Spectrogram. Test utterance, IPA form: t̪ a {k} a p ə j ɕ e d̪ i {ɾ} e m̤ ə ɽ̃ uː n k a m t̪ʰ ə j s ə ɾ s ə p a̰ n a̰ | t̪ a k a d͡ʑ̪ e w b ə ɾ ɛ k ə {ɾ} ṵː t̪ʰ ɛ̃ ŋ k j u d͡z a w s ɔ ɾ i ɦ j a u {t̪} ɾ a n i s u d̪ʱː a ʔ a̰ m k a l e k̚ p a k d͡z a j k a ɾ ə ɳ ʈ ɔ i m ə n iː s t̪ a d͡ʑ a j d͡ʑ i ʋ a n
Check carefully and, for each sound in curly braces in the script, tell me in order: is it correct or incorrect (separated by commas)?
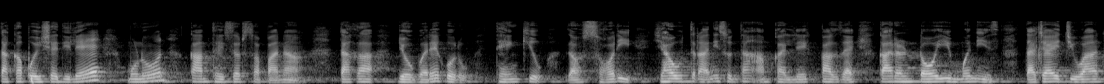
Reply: correct, incorrect, correct, correct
